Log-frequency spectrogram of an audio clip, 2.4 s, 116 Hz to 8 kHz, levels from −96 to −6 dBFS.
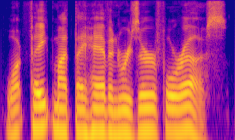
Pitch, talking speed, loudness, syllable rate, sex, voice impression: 145 Hz, 230 wpm, -17 LUFS, 5.1 syllables/s, male, masculine, adult-like, tensed, powerful, bright, clear, fluent, cool, intellectual, slightly refreshing, calm, friendly, reassuring, lively, slightly light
